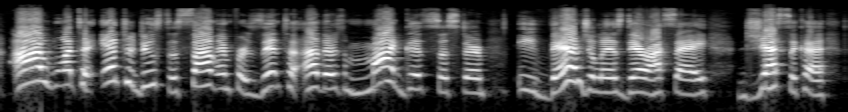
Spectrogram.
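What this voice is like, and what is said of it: Preacher-style church voice. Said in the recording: “in my preacher voice, in my church voice,”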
